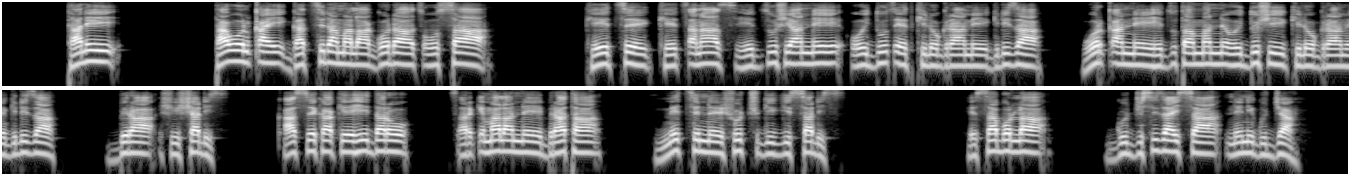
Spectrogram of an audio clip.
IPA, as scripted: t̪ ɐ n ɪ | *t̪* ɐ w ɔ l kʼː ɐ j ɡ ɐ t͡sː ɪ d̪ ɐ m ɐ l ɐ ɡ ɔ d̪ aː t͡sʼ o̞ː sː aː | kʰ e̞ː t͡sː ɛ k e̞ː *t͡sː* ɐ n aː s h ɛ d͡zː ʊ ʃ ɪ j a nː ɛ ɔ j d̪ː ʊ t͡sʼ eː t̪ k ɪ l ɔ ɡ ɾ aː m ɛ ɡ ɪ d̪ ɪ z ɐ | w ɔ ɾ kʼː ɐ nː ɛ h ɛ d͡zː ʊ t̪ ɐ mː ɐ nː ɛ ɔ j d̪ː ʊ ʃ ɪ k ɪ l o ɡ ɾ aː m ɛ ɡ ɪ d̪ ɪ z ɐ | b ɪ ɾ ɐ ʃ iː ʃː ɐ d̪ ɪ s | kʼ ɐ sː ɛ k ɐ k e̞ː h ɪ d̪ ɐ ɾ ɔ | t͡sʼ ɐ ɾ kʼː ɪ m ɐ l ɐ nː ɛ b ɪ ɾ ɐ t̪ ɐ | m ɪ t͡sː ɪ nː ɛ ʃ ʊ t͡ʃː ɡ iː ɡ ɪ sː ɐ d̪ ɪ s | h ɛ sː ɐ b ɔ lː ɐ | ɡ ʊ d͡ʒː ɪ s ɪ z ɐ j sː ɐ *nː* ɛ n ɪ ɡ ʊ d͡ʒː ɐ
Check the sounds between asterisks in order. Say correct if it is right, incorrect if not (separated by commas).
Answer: correct, incorrect, incorrect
